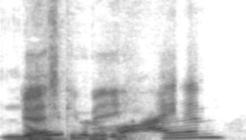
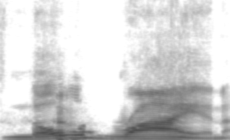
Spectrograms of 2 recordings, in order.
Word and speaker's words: Nolan Ryan: know I just wanted to make sure it's noan Ryan it's Nolan Ryan I they also got him in 1988 so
